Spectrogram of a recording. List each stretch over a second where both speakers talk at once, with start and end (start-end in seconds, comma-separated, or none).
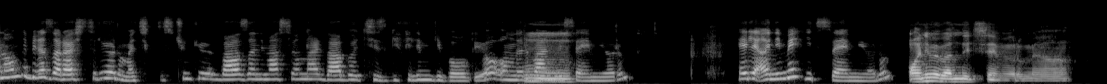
none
